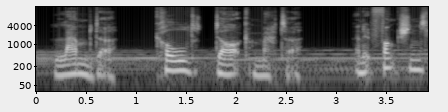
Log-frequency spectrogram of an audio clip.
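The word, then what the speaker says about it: ΛCDM: Modern cosmology uses a working model called LCDM, pronounced lambda, cold dark matter, and it functions like a shared set of rules.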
